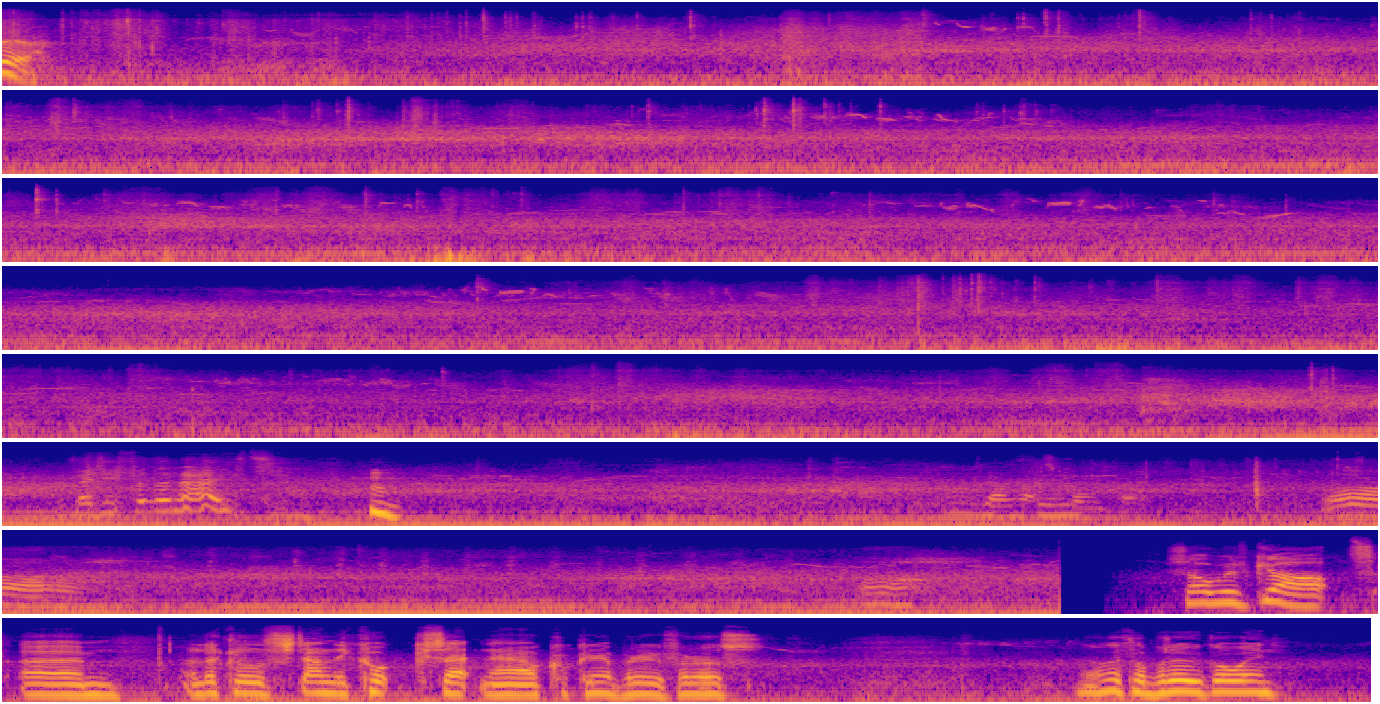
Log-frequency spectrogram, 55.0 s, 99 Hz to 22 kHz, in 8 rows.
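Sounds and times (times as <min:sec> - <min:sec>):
hammock straps rustling and clicking: 0:00.0 - 0:20.1, 0:22.9 - 0:35.9
birds chirping and singing: 0:00.0 - 0:46.6
wind rumble on microphone: 0:00.2 - 0:20.9, 0:21.9 - 0:41.0.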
